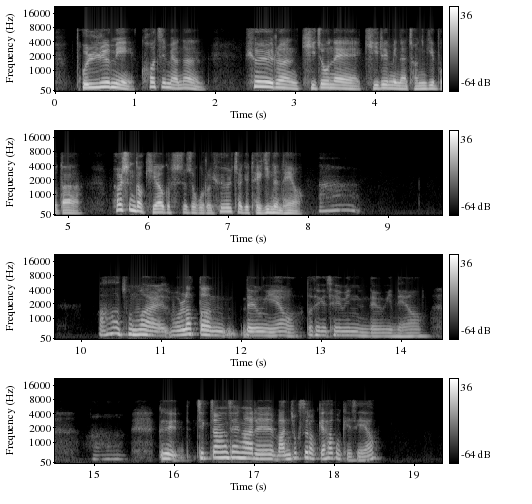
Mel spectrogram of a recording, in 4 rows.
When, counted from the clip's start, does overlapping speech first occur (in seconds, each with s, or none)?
none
